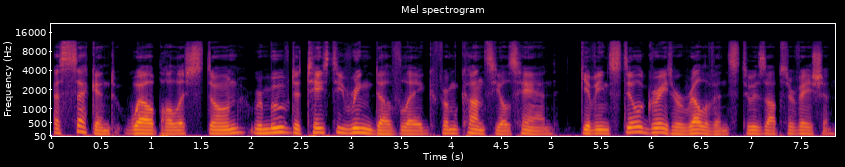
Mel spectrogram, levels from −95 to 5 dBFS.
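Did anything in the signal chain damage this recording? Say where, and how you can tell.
No, nothing along the signal chain has audibly damaged this speech recording, and the signal reaches the listener intact at every stage.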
